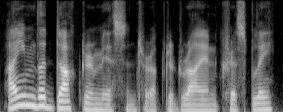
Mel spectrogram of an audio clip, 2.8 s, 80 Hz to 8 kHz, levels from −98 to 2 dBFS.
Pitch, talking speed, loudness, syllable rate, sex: 135 Hz, 150 wpm, -20 LUFS, 4.5 syllables/s, male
